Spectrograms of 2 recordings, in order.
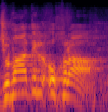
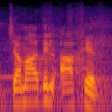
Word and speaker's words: जुमादिल उखरा: सही जवाब है 22 जुमादिल उखरा और आपने कहा था 22 जमादिल आखिर। मीनिंग तो एक ही। जी मीनिंग तो एक ही है। मीनिंग एक ही है बेटा, लेकिन प्रोनाउंसिएशन सही आनी चाहिए ना।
